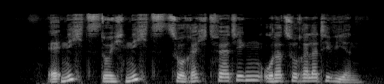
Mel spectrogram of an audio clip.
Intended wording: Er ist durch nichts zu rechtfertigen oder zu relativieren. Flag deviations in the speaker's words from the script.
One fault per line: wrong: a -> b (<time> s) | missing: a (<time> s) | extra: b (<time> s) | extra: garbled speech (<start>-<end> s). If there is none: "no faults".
wrong: ist -> nichts (0.6 s)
